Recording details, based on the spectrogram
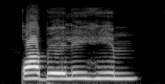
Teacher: من قبلہم کلمت قبلہم میں با پہ جزم ہے، کیونکہ با بھی حروف القلقلہ میں سے ہے، لہذا ہم یہ حرف کو ہلاتے ہوئے یہ کلمہ کو پڑھیں گے۔ قبلہم لام اور ہا کے نیچے زیر ہے، تو ہم یہ دونوں زیر کو برابر سے ادا کریں گے۔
